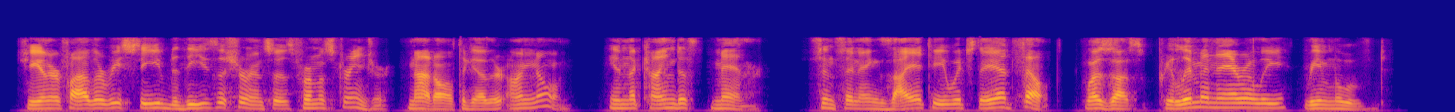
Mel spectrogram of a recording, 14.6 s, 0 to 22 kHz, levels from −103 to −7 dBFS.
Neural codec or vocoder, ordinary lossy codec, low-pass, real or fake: codec, 16 kHz, 4 kbps, X-Codec, HuBERT features, trained on balanced general audio; AAC, 32 kbps; 5.4 kHz; fake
